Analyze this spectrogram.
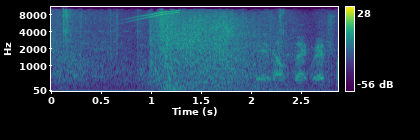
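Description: Gunfire bursts loudly in a game.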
